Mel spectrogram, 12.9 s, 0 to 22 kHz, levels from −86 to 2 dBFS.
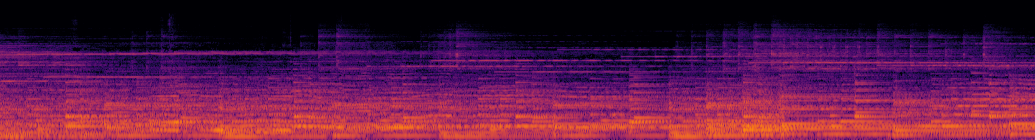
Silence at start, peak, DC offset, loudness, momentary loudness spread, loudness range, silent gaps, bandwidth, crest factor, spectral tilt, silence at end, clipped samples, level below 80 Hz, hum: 0 s; -12 dBFS; under 0.1%; -29 LUFS; 4 LU; 2 LU; none; 12.5 kHz; 16 dB; -6.5 dB/octave; 0 s; under 0.1%; -42 dBFS; none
